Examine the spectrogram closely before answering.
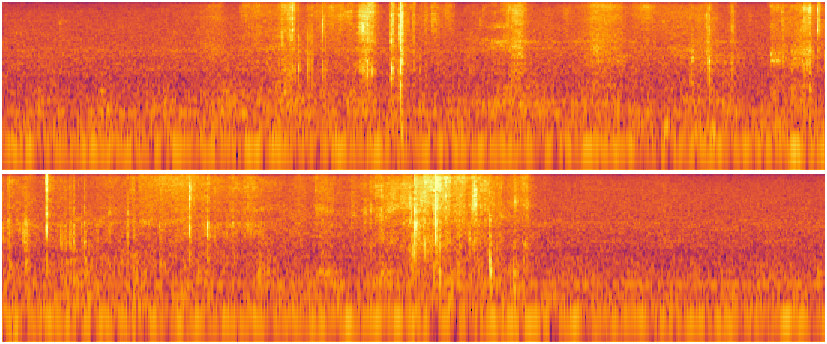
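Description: Handling noise: scattered rustling, crinkling and light clicks as polished nuummite cabochons are put down and picked up. It is loudest about two and a half seconds in and again around eight seconds in, over a low steady hum.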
